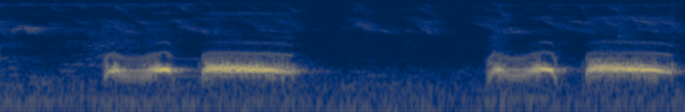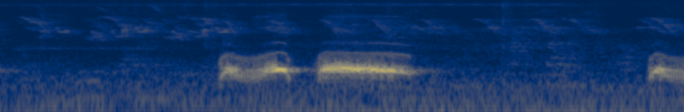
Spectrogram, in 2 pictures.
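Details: Javanese spotted dove in breeding mood calling steadily: paired low coos, a short lead note followed by a fuller rolling note, repeated about every two seconds in a regular rhythm against a quiet background.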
